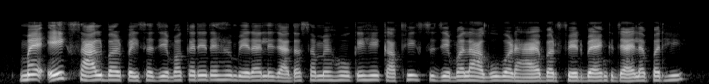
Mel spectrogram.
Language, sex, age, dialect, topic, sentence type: Chhattisgarhi, female, 25-30, Central, banking, question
